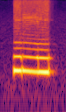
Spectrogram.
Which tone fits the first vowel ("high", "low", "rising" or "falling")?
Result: low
